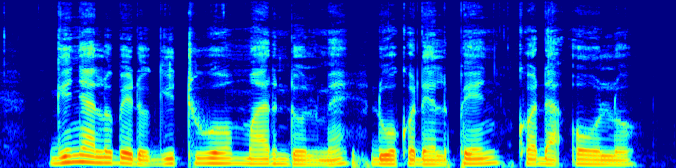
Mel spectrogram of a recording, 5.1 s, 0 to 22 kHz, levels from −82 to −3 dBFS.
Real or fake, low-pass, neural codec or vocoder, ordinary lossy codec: real; none; none; none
